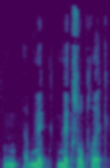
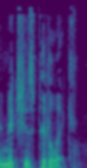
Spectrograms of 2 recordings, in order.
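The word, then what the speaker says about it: Mxyzptlk: I know how to actually pronounce the character that on the Super Friends they always mispronounced, Mixelplick. It's actually Mixius Pitalik.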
